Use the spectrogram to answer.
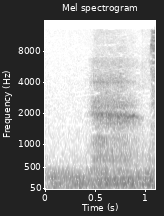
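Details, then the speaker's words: Sleeping bulldog snoring: a single noisy, rough, rattly snorting breath rising out of a quiet room. "and sorry for the rude noises it's my Bulldog sleeping is snoring you hear that it's not me making bodily function noises I promise"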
